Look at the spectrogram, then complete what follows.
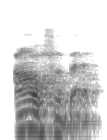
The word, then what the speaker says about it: alphabet: Está em amarelo porque é a sílaba mais forte, alphabet. Esse símbolozinho à esquerda, ele está aqui porque a primeira sílaba é a mais forte. Se a segunda fosse a mais forte, ele estaria indicando na segunda.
